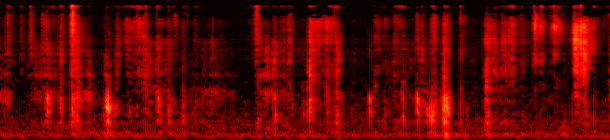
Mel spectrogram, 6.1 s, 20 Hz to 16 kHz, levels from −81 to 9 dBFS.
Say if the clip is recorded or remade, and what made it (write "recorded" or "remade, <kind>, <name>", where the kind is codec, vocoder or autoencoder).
remade, vocoder, BigVGAN v2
